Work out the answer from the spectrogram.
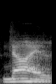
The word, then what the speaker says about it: Niall: or it's Niall, not Neil, as many people get it incorrect.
